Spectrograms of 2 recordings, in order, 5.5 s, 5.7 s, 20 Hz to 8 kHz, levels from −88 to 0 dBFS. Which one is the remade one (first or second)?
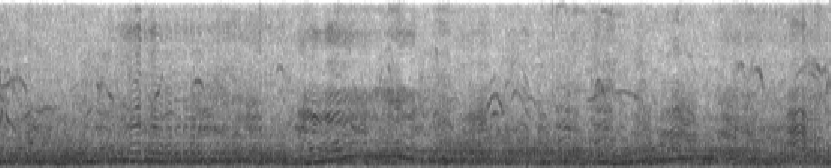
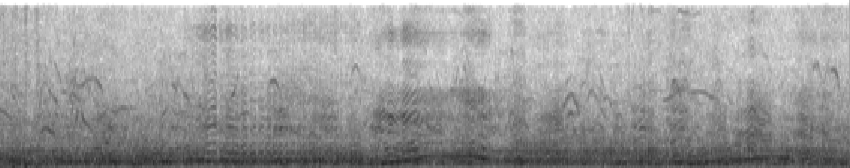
first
